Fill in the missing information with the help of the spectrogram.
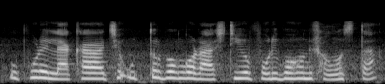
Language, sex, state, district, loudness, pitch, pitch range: Bengali, female, West Bengal, Cooch Behar, -14 LUFS, 270 Hz, 255-290 Hz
